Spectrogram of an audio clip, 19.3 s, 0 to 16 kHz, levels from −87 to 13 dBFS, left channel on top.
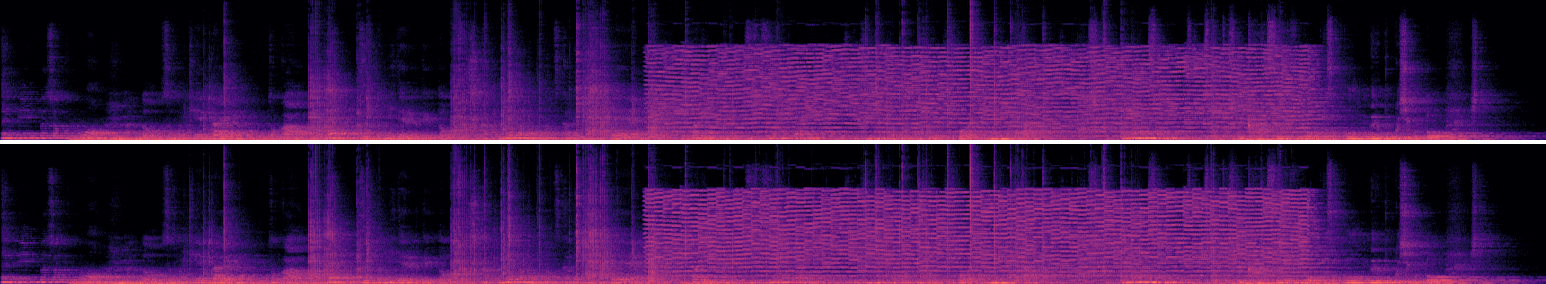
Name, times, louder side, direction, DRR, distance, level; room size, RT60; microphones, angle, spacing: voice 1, 0.0-3.0 3.3-8.4 8.6-10.2 10.7-12.9 13.2-13.5 14.0-14.7 17.1-17.6, equal, 20° left, -7 dB, 1.2 m, -29 dB
sound 1, 0.8-16.2 16.5-16.6 16.9-17.0, equal, 40° left, 1.5 m, -36 dB
voice 2, 1.4-1.7 8.5-8.7 13.4-14.0 14.7-18.5, equal, 5° left, -5 dB, 1.9 m, -28 dB
sound 2, 2.2-2.9 3.8-4.9 5.2-5.3 5.6-6.8 7.1-8.7 9.0-14.5 14.8-16.4, right 1 dB, 15° right, 0.8 m, -39 dB
sound 3, 8.0-16.4, right 3 dB, 60° right, 1.6 m, -33 dB
14.0 x 8.3 x 3.2 m, 2.6 s
head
